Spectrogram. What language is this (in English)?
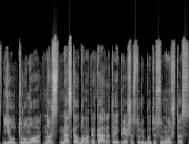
Lithuanian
